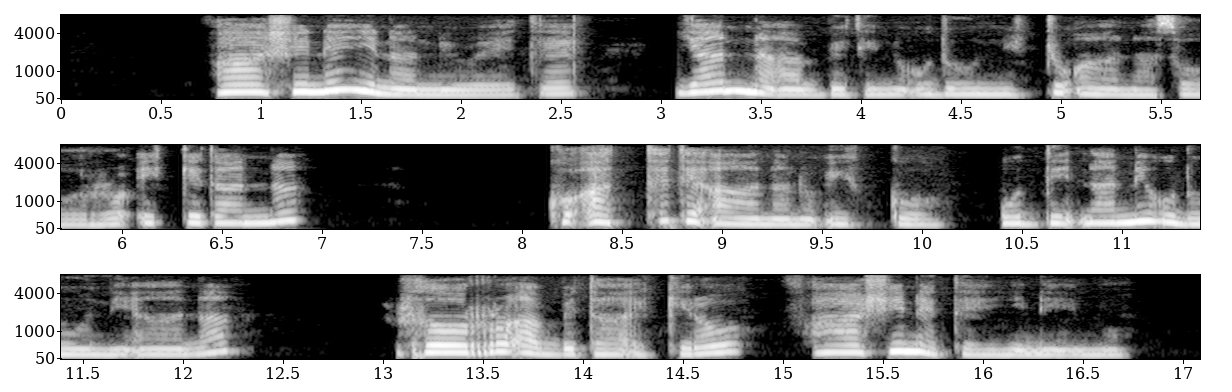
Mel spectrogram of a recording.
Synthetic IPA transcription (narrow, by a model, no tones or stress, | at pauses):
faːʃɪnɛjɪnɐnːɪweːt̪ɛ | jɐnːɐːbːɪt̪ɪnɛʊd̪uːnːɪt͡ʃːʊʔaːnɐsoːrːɔʔɪkːɪt̪ɐnːɐ | kʰɔʔɐt̪ːɛt̪ɛʔaːnɐnɔʔɪkːɔ | ʊd̪ːɪnɐnːɪʊd̪uːnːɪaːnɐ | soːrːɔɐbːɪt̪aːɛkːɪɾɔ | faːʃɪnɛt̪ɛjɪnemːɔ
